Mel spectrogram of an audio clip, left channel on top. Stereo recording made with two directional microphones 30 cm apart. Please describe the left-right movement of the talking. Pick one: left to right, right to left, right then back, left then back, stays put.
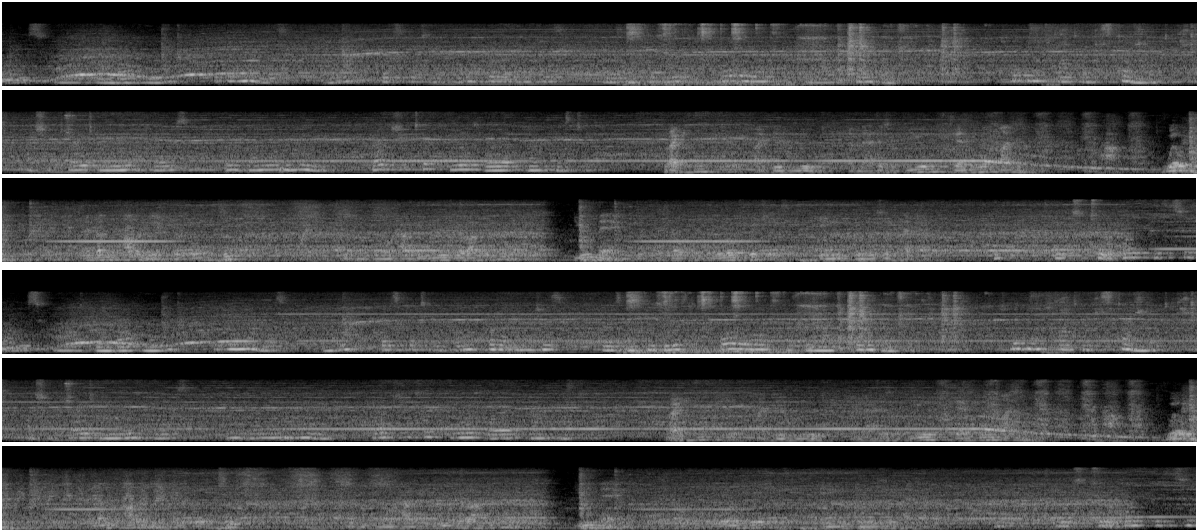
right to left.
